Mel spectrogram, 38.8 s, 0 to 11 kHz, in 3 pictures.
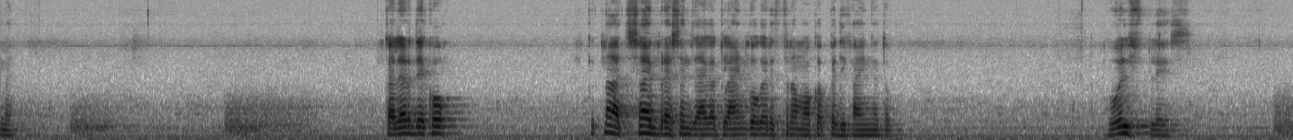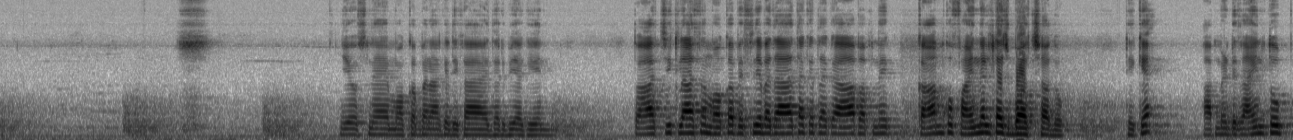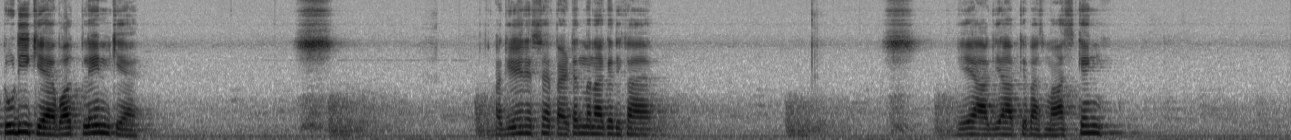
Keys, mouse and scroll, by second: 1.3 scroll down 1, 2.4-4.5 scroll down 6, 9.1-10.2 scroll down 3, 13.6-14.0 scroll down 2, 14.6-15.2 scroll down 2, 15.8 scroll down 1, 16.2 scroll up 1, 17.3-18.8 scroll down 4, 19.7 scroll down 1, 20.7 scroll down 1, 23.7 scroll down 1, 24.5 scroll down 1, 27.4 scroll down 1, 28.5-29.2 scroll down 2, 29.5 scroll down 1, 30.0 scroll up 1, 31.7-32.3 scroll down 2, 32.8-33.2 scroll down 2, 34.2 scroll down 1, 35.1 scroll up 1, 37.1-38.7 scroll down 5.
